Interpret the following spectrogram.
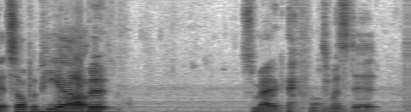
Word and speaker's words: Sopapilla: Sopapilla. Pop it. Smack. Twist it. So, a Sopapilla is like a pastry, basically. It's made by the 903 Brewers, which is a brewing company. It's honey pepper and Sopapilla flavored cream ale, 6.5% alcohol.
